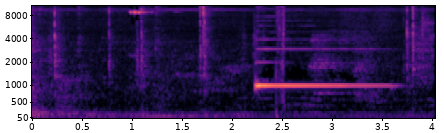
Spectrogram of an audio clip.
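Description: ThyssenDover elevator's electronic chime: one clear ding that starts a little over two seconds in and fades away over about a second and a half. A sharp click comes just after it starts and another as it dies out.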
